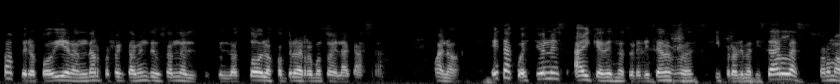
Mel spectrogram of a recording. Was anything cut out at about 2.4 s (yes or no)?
no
